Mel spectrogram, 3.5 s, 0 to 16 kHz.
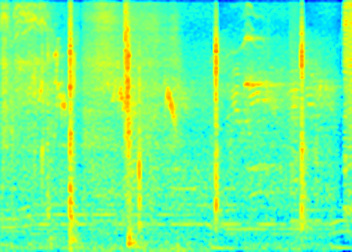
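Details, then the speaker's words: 1995 Opel Omega B 2.0i X20XEV driver's door: four sharp, uneven knocks as the door swings and catches at its stops; worn door check strap bushing clunking, to be replaced. "но это понятное дело втулка за столько лет износилась и нужно поменять и мы сегодня будем этим заниматься устранять вот этот вот звук добиваясь тихого открытия и фиксации двери"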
